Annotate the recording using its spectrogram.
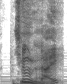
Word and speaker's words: Hyundai: Hyundai. – Ooh, they, good pronunciation. – Actually Hyundai, like Sunday.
